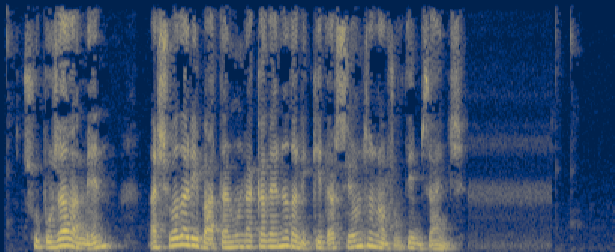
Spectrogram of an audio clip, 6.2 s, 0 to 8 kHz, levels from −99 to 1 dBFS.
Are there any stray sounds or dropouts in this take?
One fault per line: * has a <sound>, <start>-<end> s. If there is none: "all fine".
all fine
